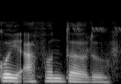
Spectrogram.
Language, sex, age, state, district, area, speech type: Nepali, male, 30-45, West Bengal, Kalimpong, rural, spontaneous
